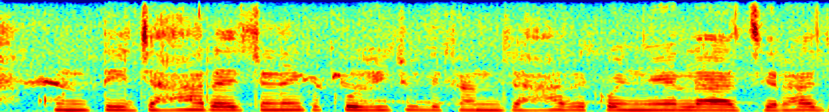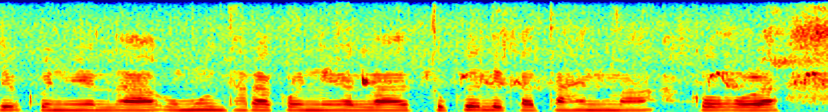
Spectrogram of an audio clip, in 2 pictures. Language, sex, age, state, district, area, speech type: Santali, female, 18-30, Jharkhand, East Singhbhum, rural, spontaneous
